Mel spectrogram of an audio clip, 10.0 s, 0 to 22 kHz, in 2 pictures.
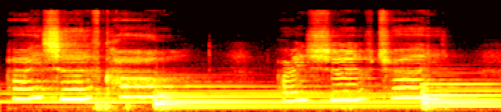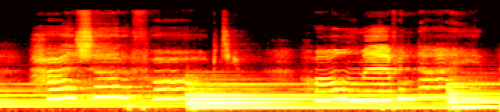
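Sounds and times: woman singing: 0:00.0 - 0:02.2, 0:02.8 - 0:10.0
piano chords: 0:00.0 - 0:10.0.

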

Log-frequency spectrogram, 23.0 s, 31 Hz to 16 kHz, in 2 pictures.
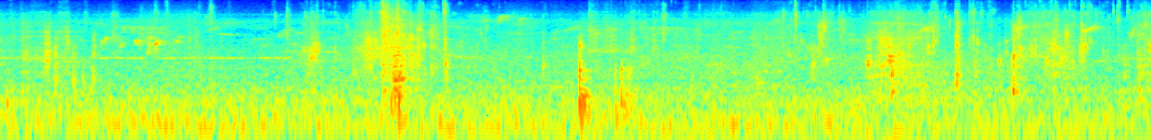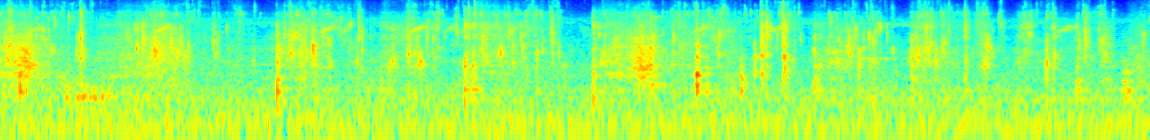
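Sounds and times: wet squishing of hand mixing: 0:06.0 - 0:23.0.

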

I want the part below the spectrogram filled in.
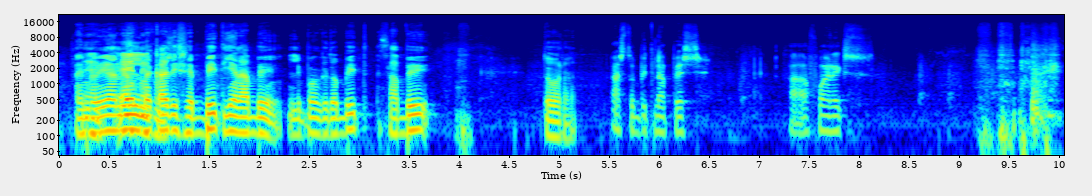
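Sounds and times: person coughing or breathing: 0:09.4 - 0:10.0.

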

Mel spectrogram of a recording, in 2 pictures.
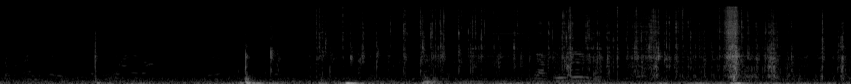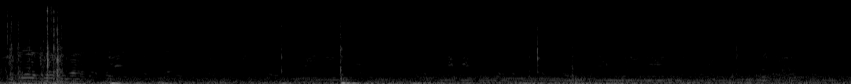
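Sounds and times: plastic wrapper crinkling and tearing: 0:03.1 - 0:09.2.

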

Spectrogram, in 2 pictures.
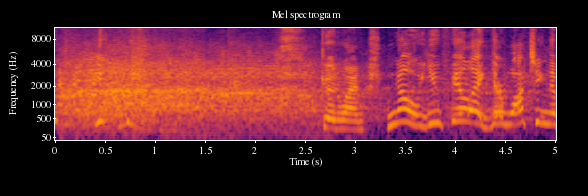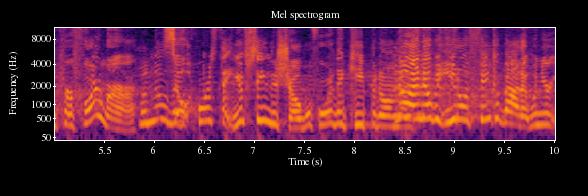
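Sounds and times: audience laughing: 0:00.0 - 0:05.3.

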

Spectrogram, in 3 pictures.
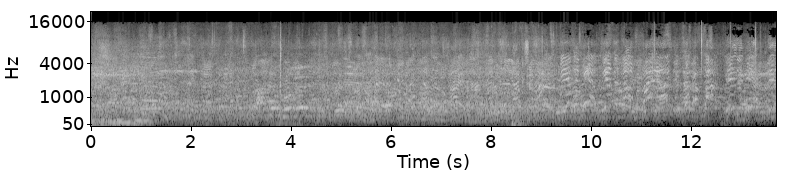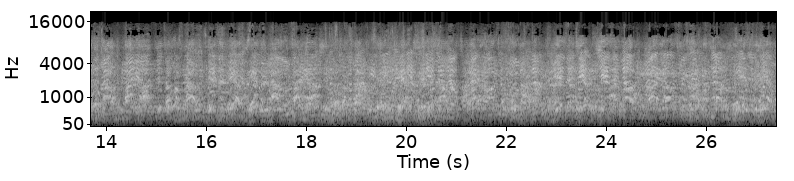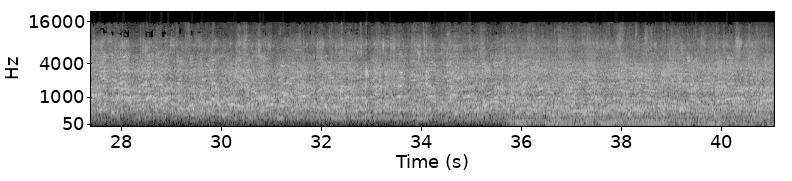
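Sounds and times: crowd chattering: 0:00.0 - 0:41.0.

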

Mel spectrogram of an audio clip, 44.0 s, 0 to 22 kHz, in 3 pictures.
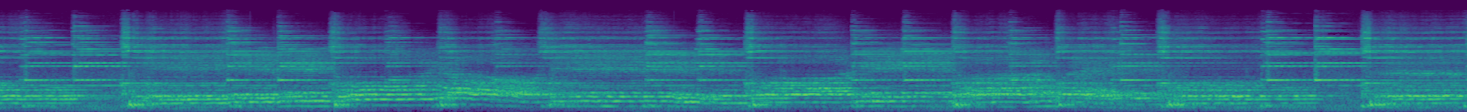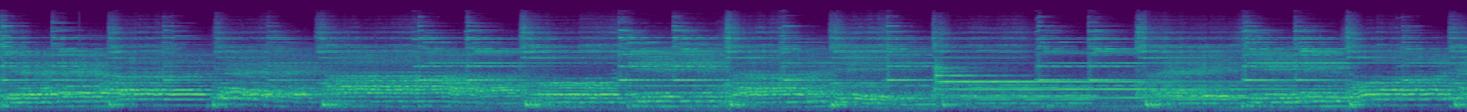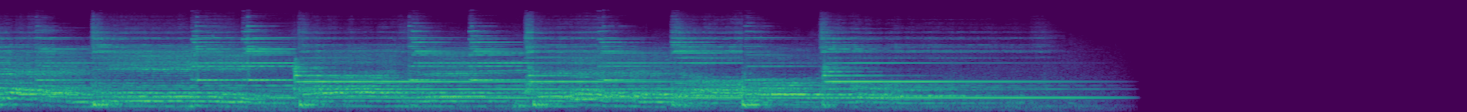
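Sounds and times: voices chanting a mantra: 0:00.0 - 0:39.6
struck bell ringing: 0:00.0 - 0:40.8.

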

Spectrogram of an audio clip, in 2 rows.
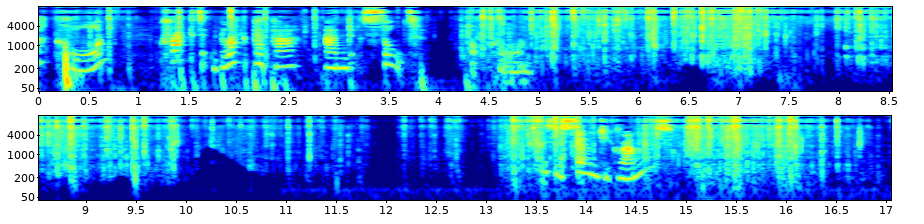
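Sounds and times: plastic bag crinkling: 0:00.0 - 0:17.0.

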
